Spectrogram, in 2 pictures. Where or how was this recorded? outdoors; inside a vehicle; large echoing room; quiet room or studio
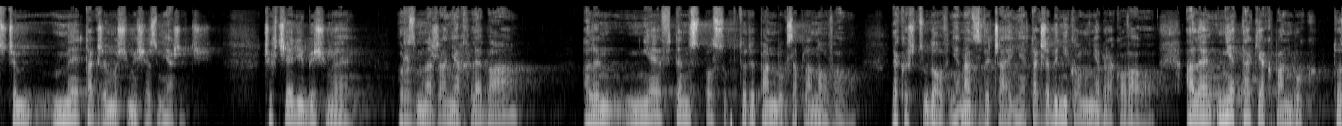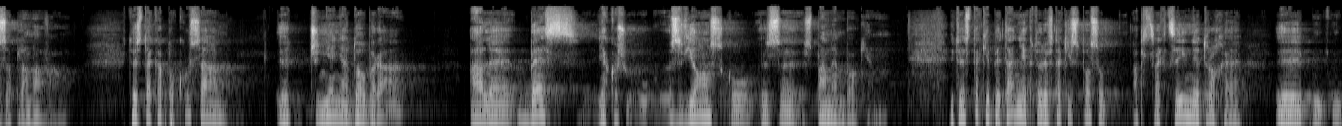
large echoing room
